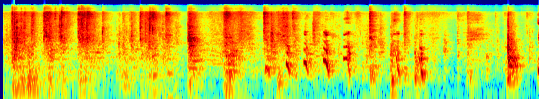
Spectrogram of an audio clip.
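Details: Jackie, a female Bernese Mountain Dog, eager for her bath right now and for cookies, indoors; short rising whines and yelps come in quick irregular bursts alongside clicking and tapping noises in a small room.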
